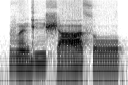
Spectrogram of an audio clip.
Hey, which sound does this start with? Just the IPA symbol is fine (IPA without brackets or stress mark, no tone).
v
